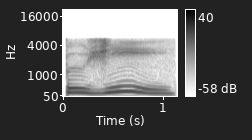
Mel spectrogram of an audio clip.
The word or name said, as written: Bougie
